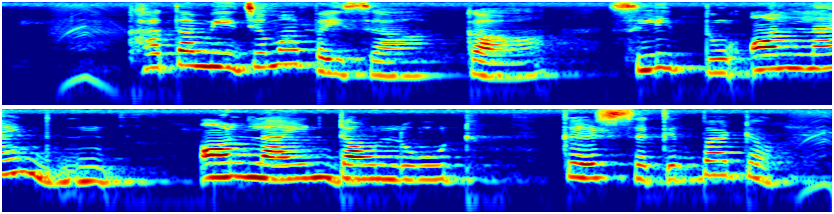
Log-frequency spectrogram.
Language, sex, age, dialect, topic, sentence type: Bhojpuri, female, 25-30, Northern, banking, statement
